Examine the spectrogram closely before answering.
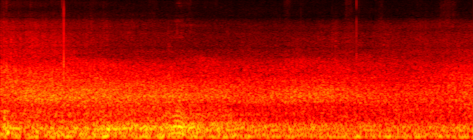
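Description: Road traffic: cars driving past with a steady hiss of tyres on wet pavement and a low engine rumble underneath.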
